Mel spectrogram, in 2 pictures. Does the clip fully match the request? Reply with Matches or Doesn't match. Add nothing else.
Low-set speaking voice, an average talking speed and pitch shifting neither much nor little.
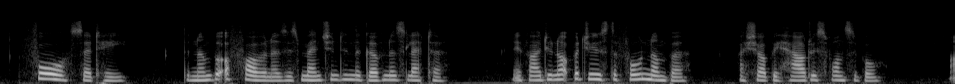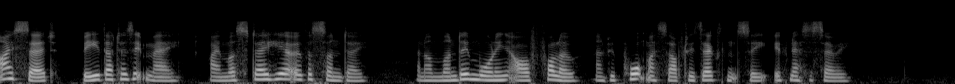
Doesn't match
